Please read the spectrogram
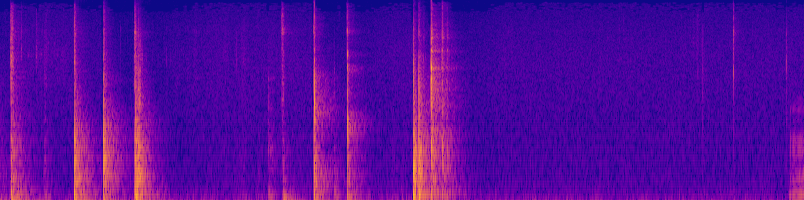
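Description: Small hammer chipping at ice frozen around a flashlight. Two quick groups of three sharp knocks come in the first few seconds, then a heavier crack a little after three seconds. A few faint ticks follow near the end.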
